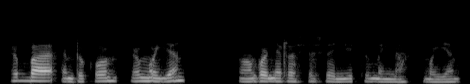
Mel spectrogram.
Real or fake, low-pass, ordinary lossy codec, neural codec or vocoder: fake; 3.6 kHz; AAC, 32 kbps; codec, 16 kHz, 4 kbps, FunCodec, trained on LibriTTS, 50 frames a second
